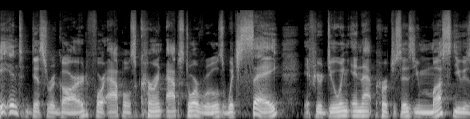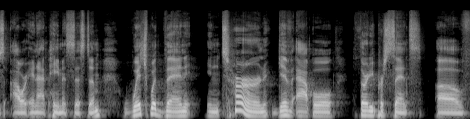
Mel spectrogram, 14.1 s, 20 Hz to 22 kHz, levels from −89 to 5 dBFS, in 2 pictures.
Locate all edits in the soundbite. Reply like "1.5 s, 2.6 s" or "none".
none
